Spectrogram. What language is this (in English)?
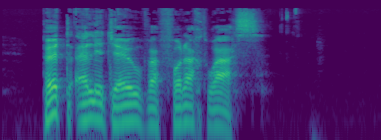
Manx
